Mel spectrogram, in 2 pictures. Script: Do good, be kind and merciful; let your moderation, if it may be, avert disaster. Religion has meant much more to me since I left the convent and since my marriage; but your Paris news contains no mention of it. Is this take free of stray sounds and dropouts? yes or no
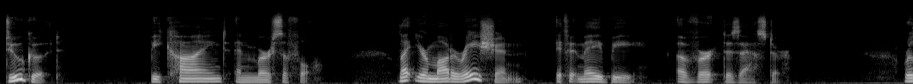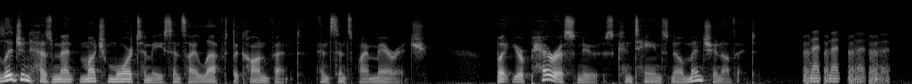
no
